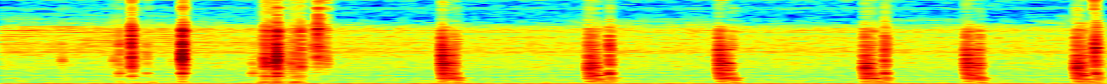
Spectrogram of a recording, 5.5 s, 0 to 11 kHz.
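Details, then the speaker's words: 2008 Hyundai Veracruz GLS 3.8L V6 after adjusting the stop lamp switch, which sat too far from the brake pedal: sharp irregular clicks from under the console over quiet idle as the shift lock engages with brake released, as it should. "You hear that noise comes from down there, and that's because I can't shift out of park unless I have the brake pedal depressed, and that's the way that it's supposed to be."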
